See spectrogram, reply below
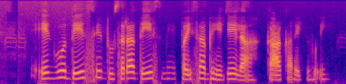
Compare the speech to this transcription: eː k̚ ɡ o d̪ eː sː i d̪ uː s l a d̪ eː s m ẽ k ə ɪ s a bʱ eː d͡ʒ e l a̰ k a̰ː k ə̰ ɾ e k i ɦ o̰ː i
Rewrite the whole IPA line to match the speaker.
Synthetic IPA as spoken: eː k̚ ɡ o d̪ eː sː e d̪ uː s ɾ a d̪ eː s m ẽ p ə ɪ s a bʱ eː d͡ʒ e l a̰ k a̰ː k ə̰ ɾ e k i ɦ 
